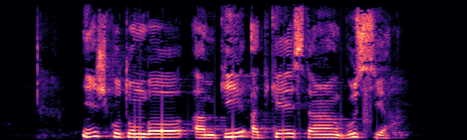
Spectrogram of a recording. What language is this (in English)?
Kati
